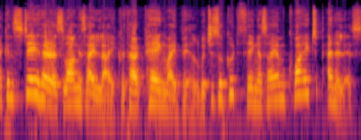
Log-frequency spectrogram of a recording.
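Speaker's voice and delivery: weird Irish-British mix accent.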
